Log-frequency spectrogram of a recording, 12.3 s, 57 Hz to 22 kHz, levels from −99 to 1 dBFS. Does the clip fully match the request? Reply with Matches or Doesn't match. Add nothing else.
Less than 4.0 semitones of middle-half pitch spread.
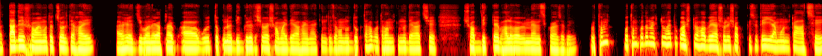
Matches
